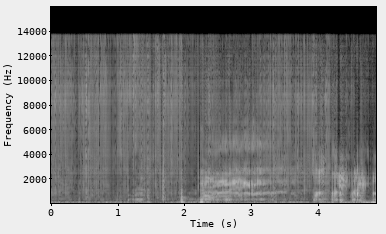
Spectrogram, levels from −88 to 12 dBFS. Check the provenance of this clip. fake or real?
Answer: fake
